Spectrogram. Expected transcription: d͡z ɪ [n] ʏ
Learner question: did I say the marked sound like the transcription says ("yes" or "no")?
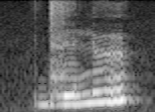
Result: yes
